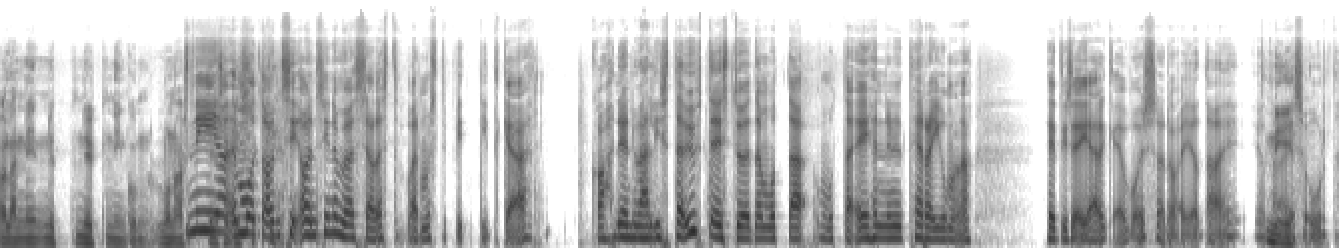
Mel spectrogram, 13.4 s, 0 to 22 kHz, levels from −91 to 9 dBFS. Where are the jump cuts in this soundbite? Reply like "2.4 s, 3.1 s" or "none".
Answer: none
